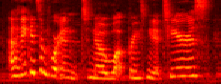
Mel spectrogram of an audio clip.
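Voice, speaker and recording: Against noticeable background noise, a woman with a high pitch talks at a fairly quick pace. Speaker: YouTuber. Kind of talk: casual vlog talk. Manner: fast.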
